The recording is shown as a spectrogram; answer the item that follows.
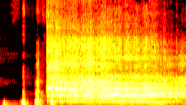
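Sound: horses whinnying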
